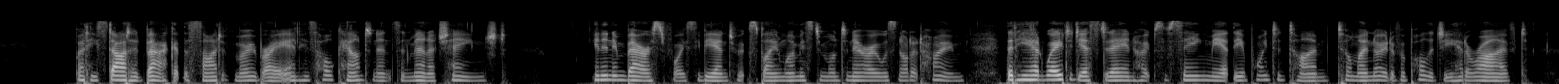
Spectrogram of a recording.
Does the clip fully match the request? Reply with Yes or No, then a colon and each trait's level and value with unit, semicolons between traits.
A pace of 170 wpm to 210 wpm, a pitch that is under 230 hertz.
Yes: average, 200 wpm; medium, 185 Hz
